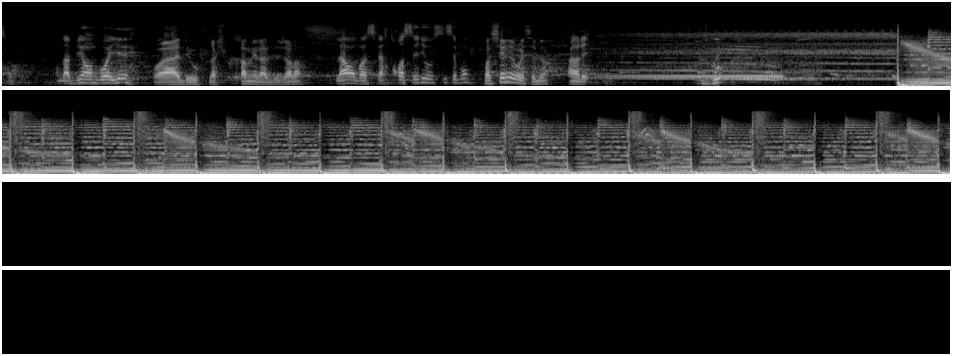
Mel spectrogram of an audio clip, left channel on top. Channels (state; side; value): silent; right; 61 dB below the other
